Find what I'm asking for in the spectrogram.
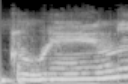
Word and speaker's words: Gruene: But music here, there's Green, Historic Green, and it's spelled G-R-U-E-N-E. It's, everything's German spelling here.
